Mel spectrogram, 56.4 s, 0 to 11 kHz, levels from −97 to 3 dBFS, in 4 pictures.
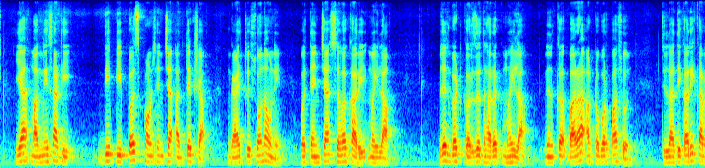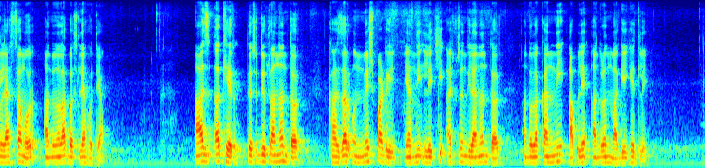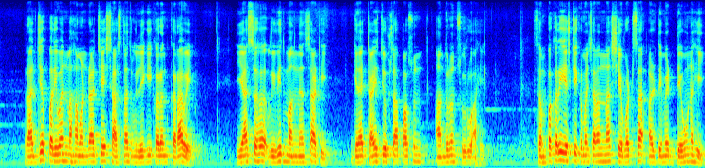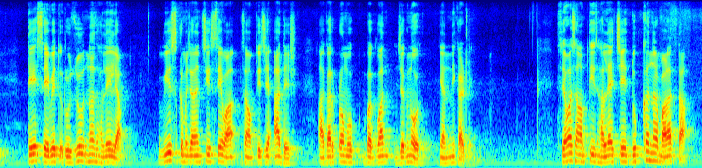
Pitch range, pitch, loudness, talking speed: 110-130 Hz, 120 Hz, -19 LUFS, 90 wpm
